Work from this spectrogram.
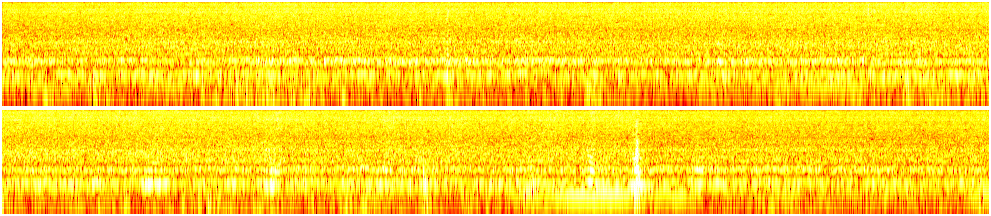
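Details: Honey bees swarming at the start of May, following a dearth, while a beekeeper catches the swarm; a constant low hum with faint deeper mechanical-sounding tones underneath and a sharp click near the end.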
